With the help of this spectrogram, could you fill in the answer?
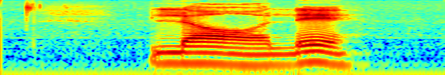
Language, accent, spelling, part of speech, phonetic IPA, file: Persian, Iran, لاله, noun / proper noun, [lɒː.lé], Fa-لاله.ogg
- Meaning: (noun) tulip; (proper noun) a female given name, Laleh, Lala, Lale, Lalah, and Lola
